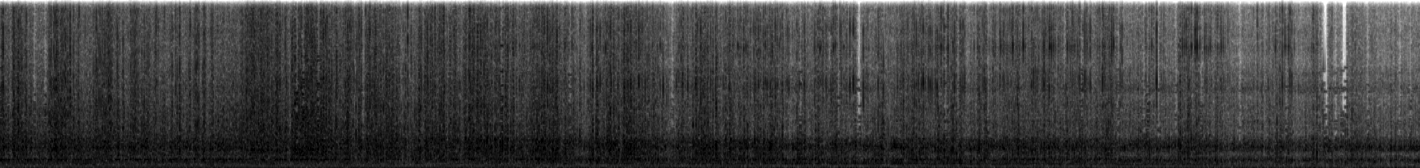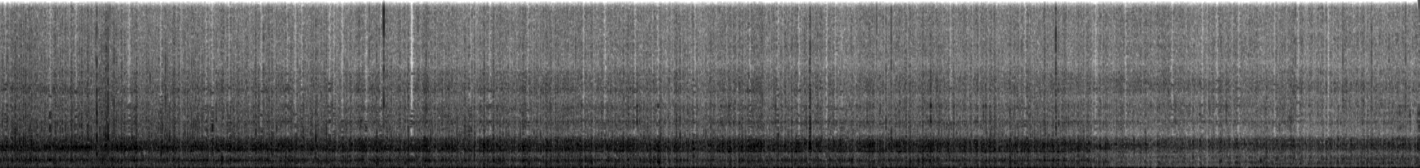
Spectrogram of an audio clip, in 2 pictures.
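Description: Tunnel race boat's outboard engine heard from onboard, with wind and water noise. Its pitch falls over the first several seconds as the boat slows, then it runs low and steady, and the high noise thins out near the end.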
